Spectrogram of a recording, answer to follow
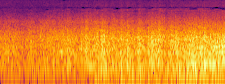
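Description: Outdoor road traffic noise, a steady hiss and rumble that grows slowly louder.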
